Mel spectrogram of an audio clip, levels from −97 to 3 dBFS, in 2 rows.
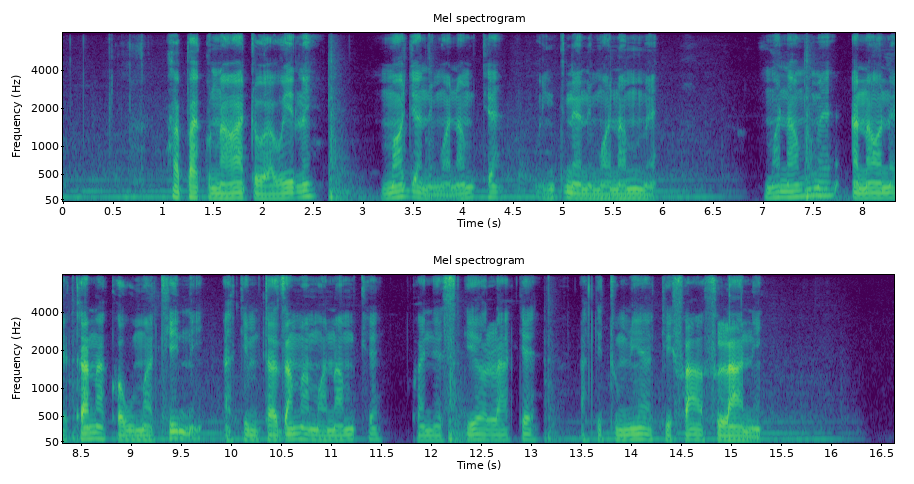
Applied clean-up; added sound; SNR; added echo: none; Engine; 16 dB; none.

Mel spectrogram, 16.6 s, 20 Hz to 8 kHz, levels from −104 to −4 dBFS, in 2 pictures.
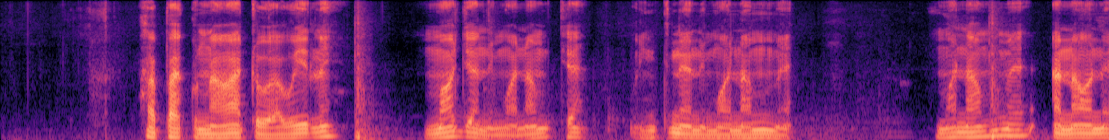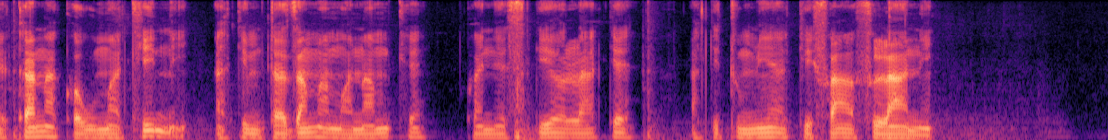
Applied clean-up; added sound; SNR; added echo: neural separator model SepFormer DNS4.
